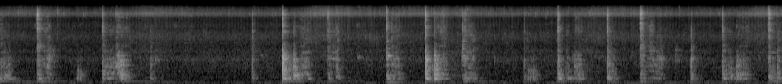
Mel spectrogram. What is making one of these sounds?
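A spatula scrapes and knocks against a nonstick frying pan while stirring crumbly food.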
